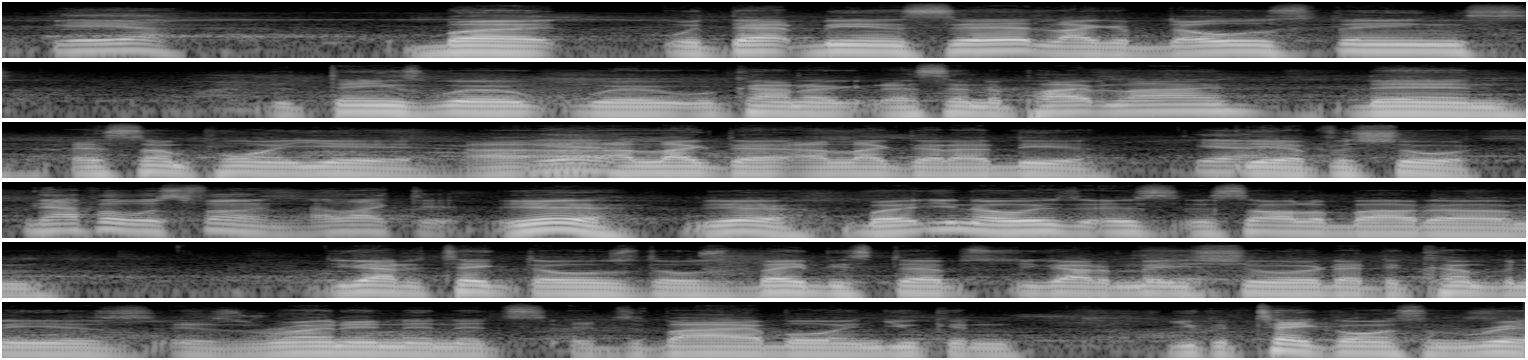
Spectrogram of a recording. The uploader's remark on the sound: LIVE from Bar Code Burgers in Las Vegas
